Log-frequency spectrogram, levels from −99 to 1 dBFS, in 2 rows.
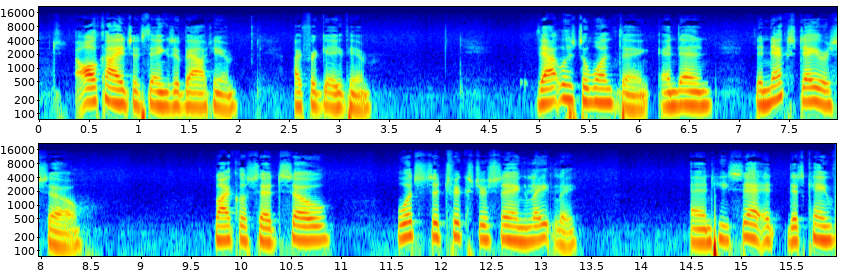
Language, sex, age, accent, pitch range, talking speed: English, female, 60-79, American, 135-170 Hz, 130 wpm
